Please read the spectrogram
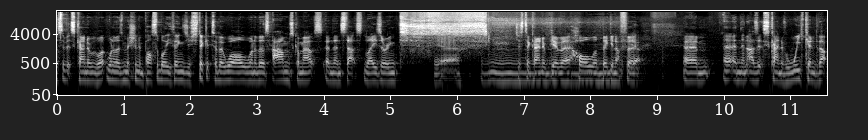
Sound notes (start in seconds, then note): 5.1 tssssss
